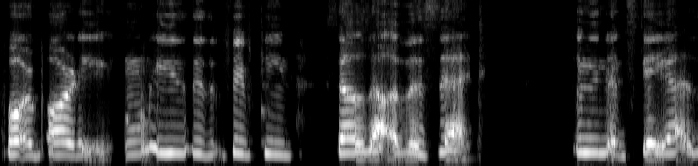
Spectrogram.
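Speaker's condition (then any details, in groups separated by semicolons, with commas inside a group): Cerebral palsy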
